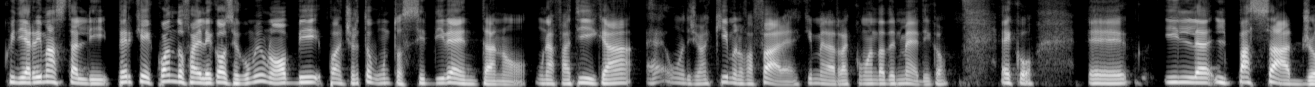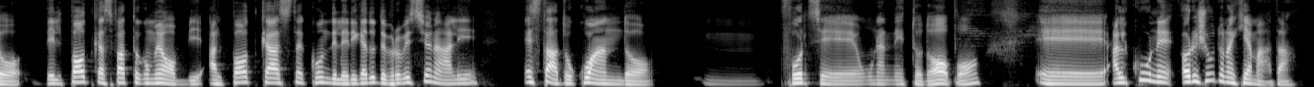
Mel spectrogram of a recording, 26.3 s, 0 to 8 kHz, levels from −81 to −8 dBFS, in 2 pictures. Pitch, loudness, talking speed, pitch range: 145 Hz, -20 LUFS, 150 wpm, 125-170 Hz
